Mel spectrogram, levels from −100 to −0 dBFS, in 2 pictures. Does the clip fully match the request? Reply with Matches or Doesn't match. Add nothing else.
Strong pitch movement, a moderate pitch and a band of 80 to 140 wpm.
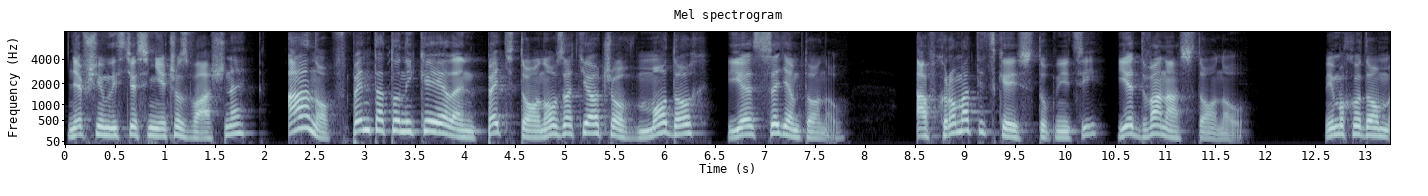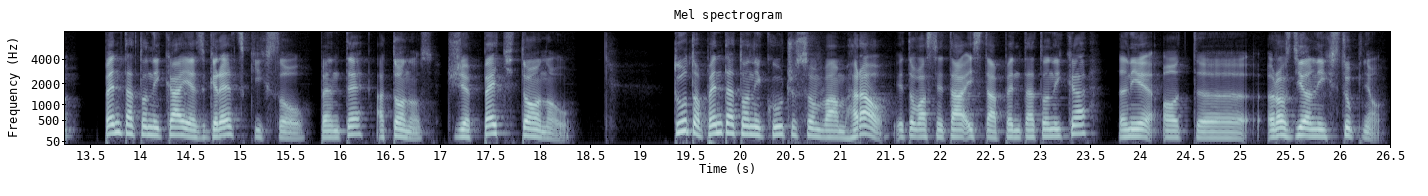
Matches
